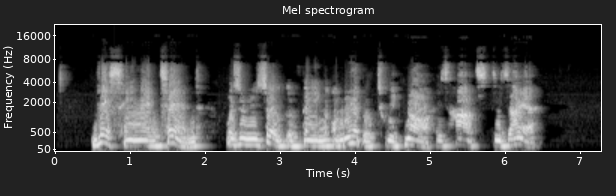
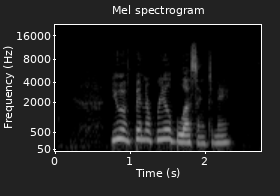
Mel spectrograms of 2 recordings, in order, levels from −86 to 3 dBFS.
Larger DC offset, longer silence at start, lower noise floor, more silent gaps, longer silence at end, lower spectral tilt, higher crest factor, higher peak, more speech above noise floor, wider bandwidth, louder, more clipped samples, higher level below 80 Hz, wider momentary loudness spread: neither; second, 0.05 s vs 0.75 s; second, -64 dBFS vs -72 dBFS; neither; first, 0.85 s vs 0.45 s; about the same, -4 dB/octave vs -4.5 dB/octave; about the same, 12 dB vs 16 dB; first, 0 dBFS vs -26 dBFS; first, 53 dB vs 31 dB; second, 9.4 kHz vs 13.5 kHz; first, -11 LUFS vs -42 LUFS; neither; first, -52 dBFS vs -82 dBFS; second, 6 LU vs 11 LU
